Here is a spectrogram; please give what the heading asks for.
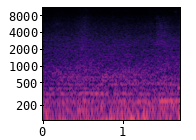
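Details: Nissan whose owner said it "sounds like it's dying": loud, steady low rumble and droning growl while driving, with no knocking; diagnosed as a worn hub bearing, which is then replaced.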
